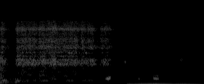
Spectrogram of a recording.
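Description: A person's short breath intake between sentences, lasting about the first second, followed by near silence.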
